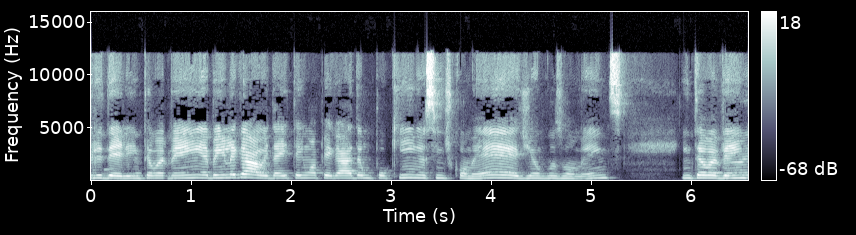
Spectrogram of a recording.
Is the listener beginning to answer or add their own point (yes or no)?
yes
